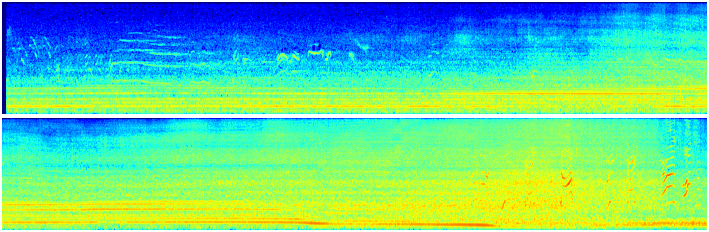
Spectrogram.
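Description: Small outboard motor on an inflatable dinghy approaching, its steady hum growing louder. About twenty seconds in it throttles back to a lower note, and the engine note stops a few seconds before the end, leaving a rush of water from the dinghy's wash.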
